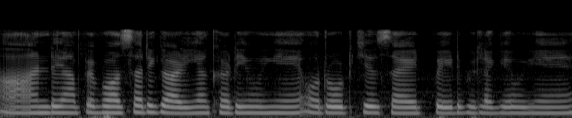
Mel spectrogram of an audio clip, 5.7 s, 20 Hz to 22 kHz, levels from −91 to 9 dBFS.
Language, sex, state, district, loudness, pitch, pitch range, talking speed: Hindi, female, Uttar Pradesh, Deoria, -43 LUFS, 205 Hz, 200-210 Hz, 200 wpm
